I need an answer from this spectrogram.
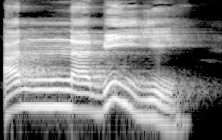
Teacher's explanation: alif lamnya tidak dibaca karena ada huruf syamsiyah atau huruf matahari, yaitu salah satunya adalah nun. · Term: idgham syamsiyah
